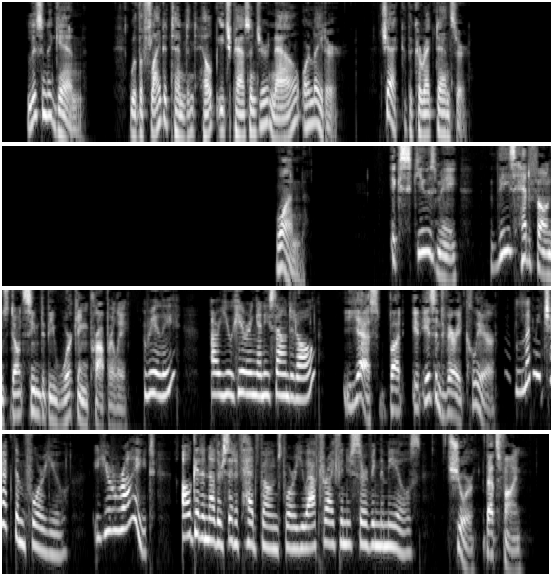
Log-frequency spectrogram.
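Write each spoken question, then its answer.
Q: Will the flight attendant help each passenger now or later?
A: Later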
